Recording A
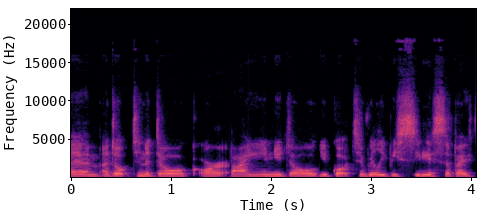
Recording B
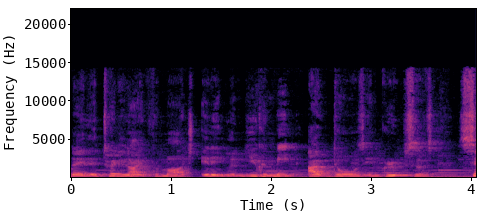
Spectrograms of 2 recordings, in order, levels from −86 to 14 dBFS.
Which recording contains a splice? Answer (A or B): A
